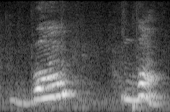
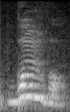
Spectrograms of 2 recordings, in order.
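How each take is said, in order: First: Bonbon split slowly into two loud syllables. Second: Said in the usual way. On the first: Shown as a demonstration. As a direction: say "bonbon" slowly, pausing between bon and bon. (« bonbon » lentement, syllabe par syllabe) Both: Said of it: "c'est une syllabe qui se répète deux fois".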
